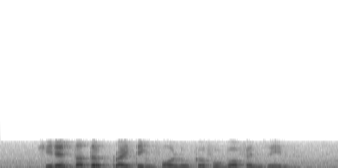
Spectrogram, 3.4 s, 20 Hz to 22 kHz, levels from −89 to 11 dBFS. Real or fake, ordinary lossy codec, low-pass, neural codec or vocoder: real; none; 3.6 kHz; none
